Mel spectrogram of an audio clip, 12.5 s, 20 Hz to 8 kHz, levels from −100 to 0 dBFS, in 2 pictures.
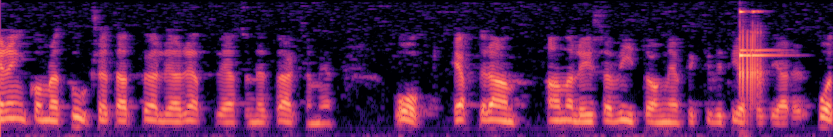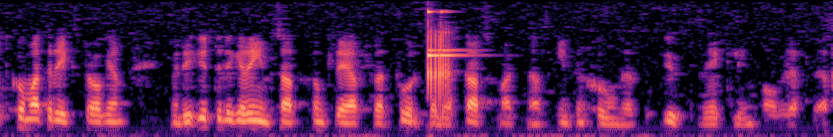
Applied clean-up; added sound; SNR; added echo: classical method Wiener filter.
